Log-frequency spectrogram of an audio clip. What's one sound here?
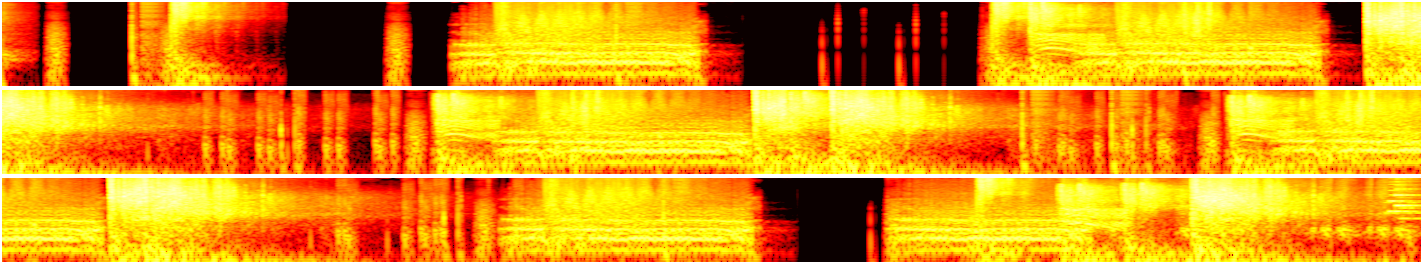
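Blows land with heavy thuds and smacks.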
